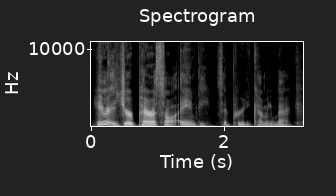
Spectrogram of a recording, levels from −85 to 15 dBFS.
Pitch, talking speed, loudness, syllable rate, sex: 145 Hz, 170 wpm, -17 LUFS, 5.3 syllables/s, female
